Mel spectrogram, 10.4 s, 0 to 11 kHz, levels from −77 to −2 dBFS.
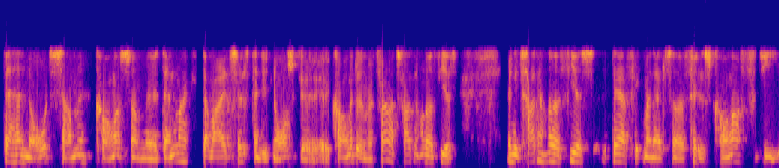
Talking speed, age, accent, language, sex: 150 wpm, 60-79, native, Danish, male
